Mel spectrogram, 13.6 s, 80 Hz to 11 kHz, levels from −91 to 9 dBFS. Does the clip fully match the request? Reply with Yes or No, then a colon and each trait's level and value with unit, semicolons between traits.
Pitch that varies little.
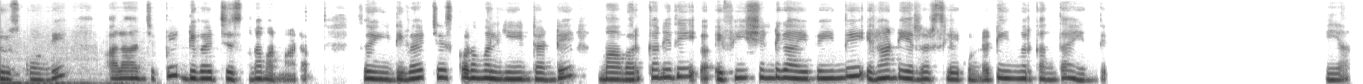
No: average, 3.3 semitones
